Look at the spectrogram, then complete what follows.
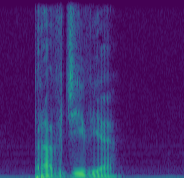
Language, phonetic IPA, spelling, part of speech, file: Polish, [pravʲˈd͡ʑivʲjɛ], prawdziwie, adverb, Pl-prawdziwie.ogg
